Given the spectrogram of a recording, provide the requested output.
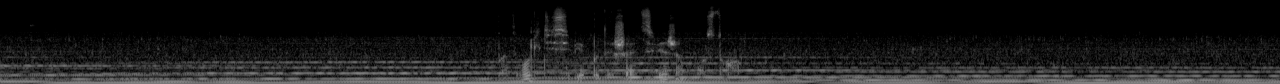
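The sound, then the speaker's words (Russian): Steady flowing river water babbles over a rocky bed under a calm spoken voice, with a brief cluster of sharp, bright splashes and drips rising near the middle before the even rush settles again. “Прислушайтесь к танцу реки над каменистым ложем.”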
